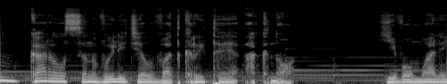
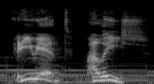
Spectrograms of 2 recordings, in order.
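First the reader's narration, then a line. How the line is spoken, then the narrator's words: Shouting. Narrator (Russian): крикнул Карлсон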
